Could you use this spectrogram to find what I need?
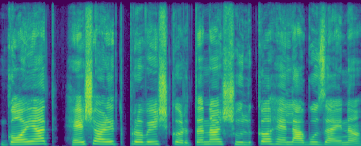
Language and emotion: Goan Konkani, neutral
